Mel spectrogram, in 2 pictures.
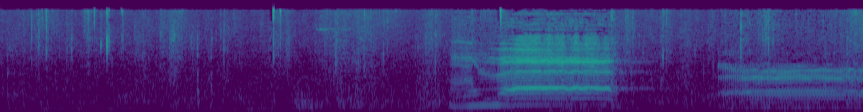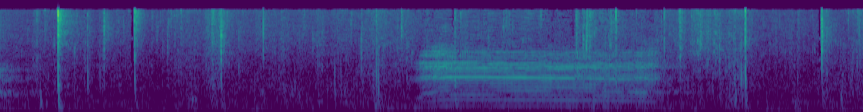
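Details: Sheep grazing on farmland give three separate wavering bleats spaced a few seconds apart, each rich in harmonics and lasting around a second; the first is the loudest, the second lower in pitch, with soft background rustle between calls.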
